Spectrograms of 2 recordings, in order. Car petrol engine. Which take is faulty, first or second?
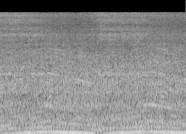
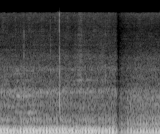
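second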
